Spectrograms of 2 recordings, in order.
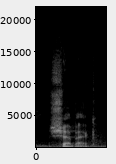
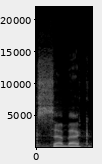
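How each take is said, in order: First: The name begins with an sh sound. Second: The name begins with a plain s sound. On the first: This is the name's proper pronunciation. "there's like a little like check mark above the S, so it's Shebek" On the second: This is how other people usually say it. "people go like Sebek because it's S E B E K"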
